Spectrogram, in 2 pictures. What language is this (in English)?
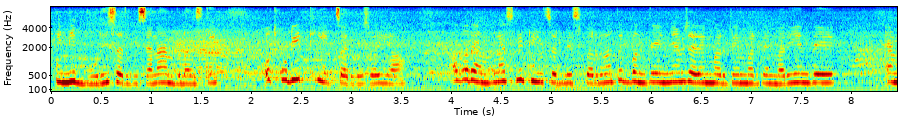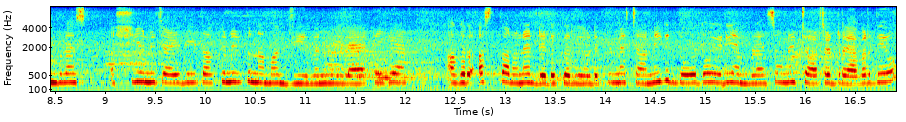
Dogri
